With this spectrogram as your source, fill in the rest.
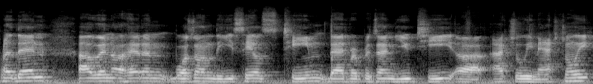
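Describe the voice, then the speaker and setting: This man's intonation is monotone and flat, with very even loudness and a medium pitch. Noticeable background noise and audible room echo are present. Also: moderate pace. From India. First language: Indian language, not English. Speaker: college student. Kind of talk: podcast interview. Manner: casual, many filler words.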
